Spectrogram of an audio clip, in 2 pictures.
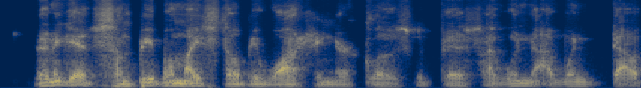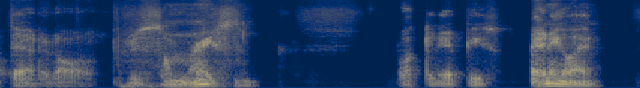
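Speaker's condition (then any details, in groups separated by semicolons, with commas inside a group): Laryngectomy, voice prosthesis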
